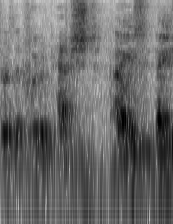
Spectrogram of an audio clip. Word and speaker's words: Budapest: Now, is that the correct way to pronounce Budapest, or is it Budapest?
